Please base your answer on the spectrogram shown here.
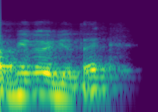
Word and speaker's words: vivebiotech: vive biotec por cierto se pronuncia vi biotec biotec tal cual tal cu e pero claro hace hace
